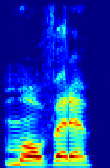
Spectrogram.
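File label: "mòvere", female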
